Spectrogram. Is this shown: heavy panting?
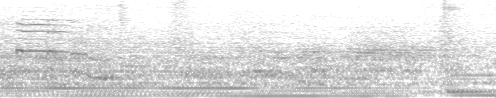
no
